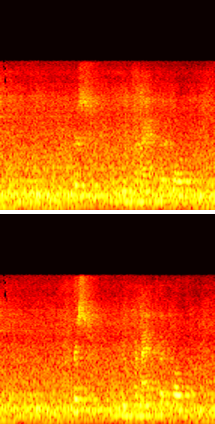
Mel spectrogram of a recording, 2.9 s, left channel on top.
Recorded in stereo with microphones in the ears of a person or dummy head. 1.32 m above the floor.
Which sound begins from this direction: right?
A man speaking, at 1.0 s.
